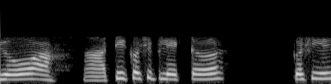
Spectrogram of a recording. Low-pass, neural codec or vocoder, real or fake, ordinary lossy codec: 3.6 kHz; none; real; none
